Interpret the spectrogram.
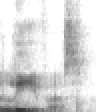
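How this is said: The word is said the British way. "so we use the British variant"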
